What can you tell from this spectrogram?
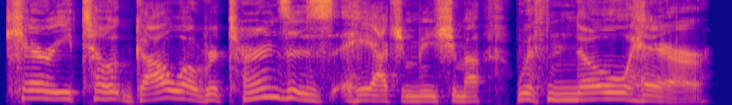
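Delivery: ordinary talk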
